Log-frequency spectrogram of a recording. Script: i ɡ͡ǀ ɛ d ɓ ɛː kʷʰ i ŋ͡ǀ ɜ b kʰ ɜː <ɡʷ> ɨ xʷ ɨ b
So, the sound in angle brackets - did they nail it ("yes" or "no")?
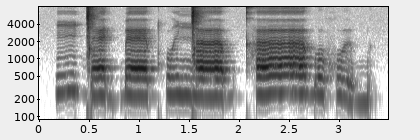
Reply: yes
